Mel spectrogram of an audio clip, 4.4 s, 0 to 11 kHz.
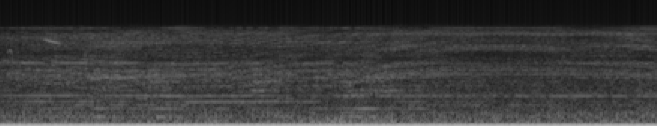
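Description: XK K120 micro RC helicopter's brushless motors and rotors whirring steadily in flight, a thin whine over a low, steady rumble. The whine fades near the end.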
